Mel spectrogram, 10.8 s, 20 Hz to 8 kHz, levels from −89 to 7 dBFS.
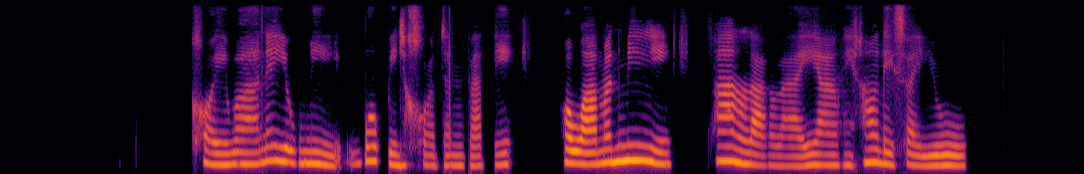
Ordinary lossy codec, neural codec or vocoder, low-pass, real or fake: MP3, 64 kbps; codec, 16 kHz, 1 kbps, X-Codec, HuBERT features, trained on balanced general audio; 7.2 kHz; fake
